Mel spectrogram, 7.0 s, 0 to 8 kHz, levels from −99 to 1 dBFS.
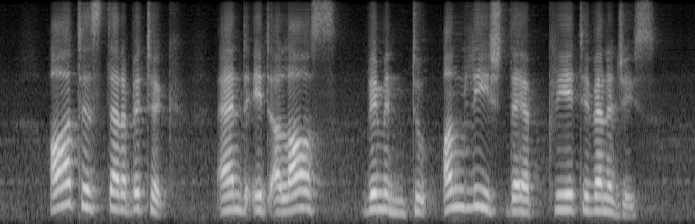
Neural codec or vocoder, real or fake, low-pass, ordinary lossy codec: codec, 16 kHz, 0.2 kbps, FocalCodec; fake; none; none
